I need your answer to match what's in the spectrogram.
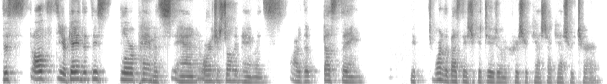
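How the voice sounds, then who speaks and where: A man explaining real estate figures in an interview, talking fast through the numbers with wry asides. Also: a little high, vocal fry, warm tone, reverberant, low-quality recording. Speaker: commercial real estate advisor.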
